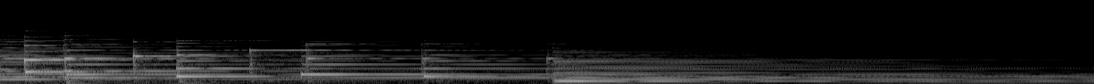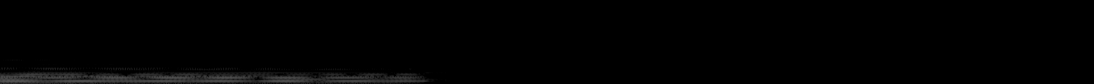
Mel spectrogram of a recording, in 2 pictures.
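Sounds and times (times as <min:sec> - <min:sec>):
drunken piano playing: 0:00.0 - 0:15.2.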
